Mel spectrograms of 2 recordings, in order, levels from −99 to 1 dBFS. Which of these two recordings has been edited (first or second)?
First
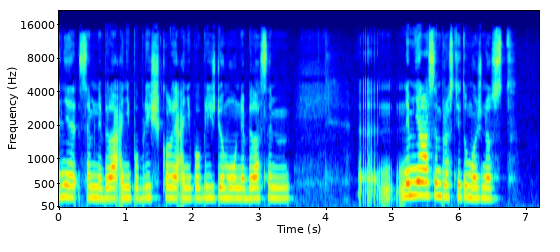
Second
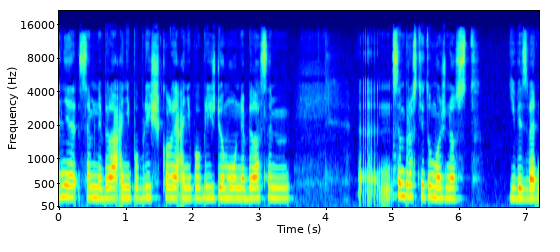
second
